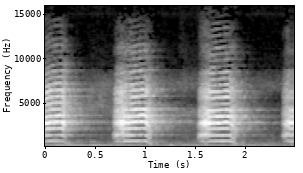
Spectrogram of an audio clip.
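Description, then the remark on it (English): Yellow-crested cockatoo, a bird over a foot tall with snowy white plumage and a showy yellow crest, calls: loud, harsh, raspy screeches repeated about four times in a steady rhythm, each lasting a fraction of a second, with no talking. “Yellow-crested cockatoos are victims of their own charisma.”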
